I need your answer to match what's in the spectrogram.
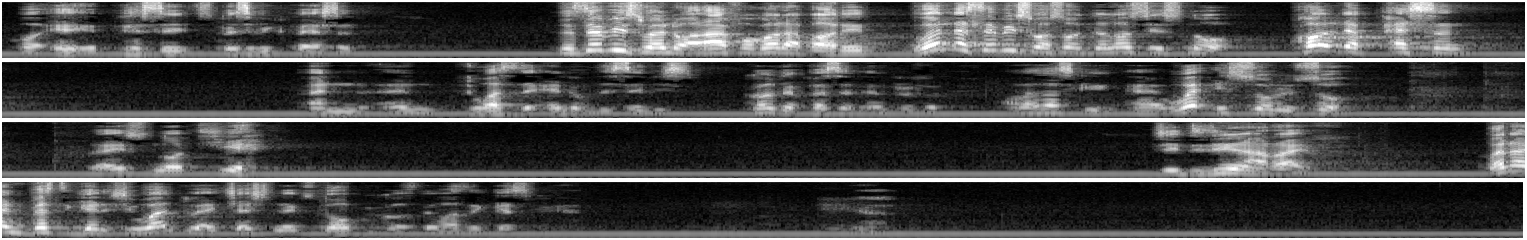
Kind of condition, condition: setting, large echoing room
